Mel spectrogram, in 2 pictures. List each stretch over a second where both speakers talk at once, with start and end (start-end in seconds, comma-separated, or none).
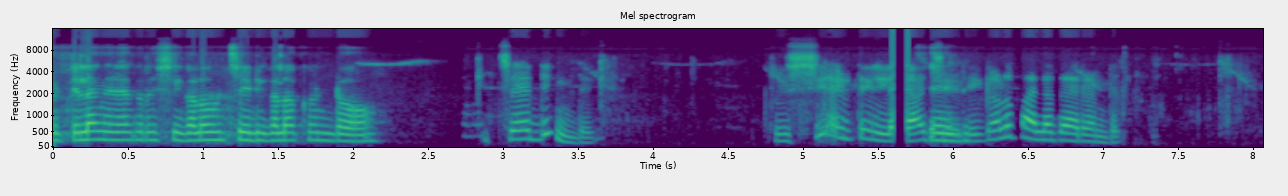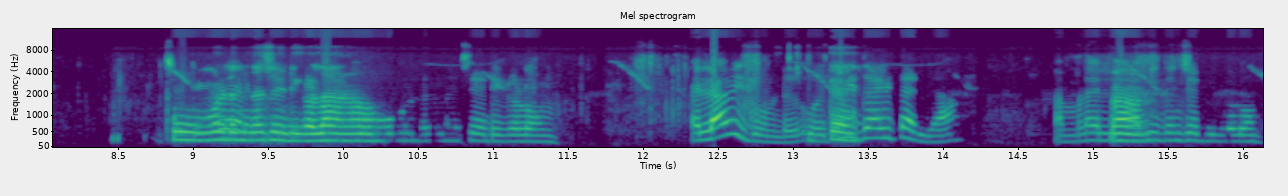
8.8-10.1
